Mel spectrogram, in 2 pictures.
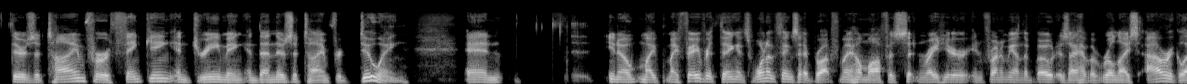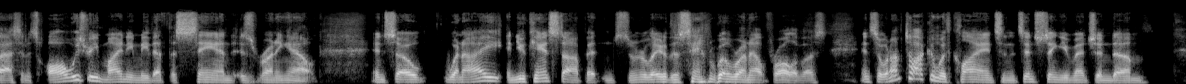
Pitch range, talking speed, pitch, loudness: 100-120 Hz, 240 wpm, 110 Hz, -17 LUFS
